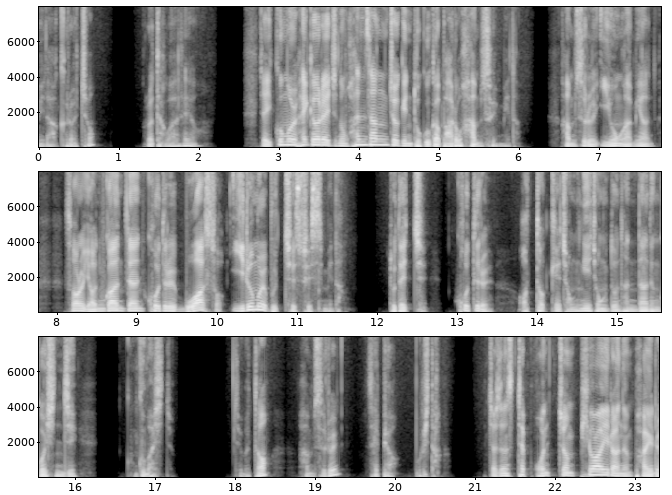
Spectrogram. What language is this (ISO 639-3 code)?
kor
